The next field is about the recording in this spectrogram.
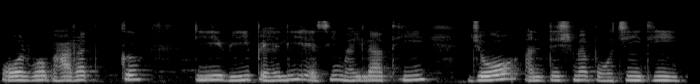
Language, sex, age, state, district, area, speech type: Hindi, female, 30-45, Madhya Pradesh, Bhopal, urban, spontaneous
